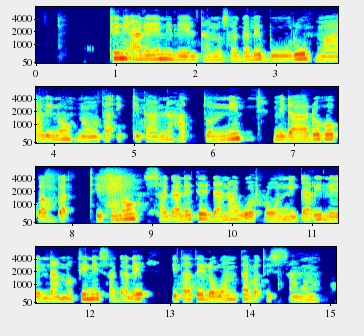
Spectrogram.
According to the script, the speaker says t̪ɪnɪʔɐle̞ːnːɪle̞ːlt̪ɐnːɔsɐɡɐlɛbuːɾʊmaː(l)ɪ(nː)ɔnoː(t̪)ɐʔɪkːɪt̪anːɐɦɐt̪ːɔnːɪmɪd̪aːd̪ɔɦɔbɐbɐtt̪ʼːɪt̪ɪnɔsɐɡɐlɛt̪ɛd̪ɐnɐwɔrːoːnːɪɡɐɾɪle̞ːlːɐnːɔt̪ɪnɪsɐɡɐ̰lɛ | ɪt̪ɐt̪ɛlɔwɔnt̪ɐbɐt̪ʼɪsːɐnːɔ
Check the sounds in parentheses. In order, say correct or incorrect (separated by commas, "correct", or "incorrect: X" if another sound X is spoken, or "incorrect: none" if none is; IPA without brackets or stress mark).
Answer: correct, incorrect: n, correct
